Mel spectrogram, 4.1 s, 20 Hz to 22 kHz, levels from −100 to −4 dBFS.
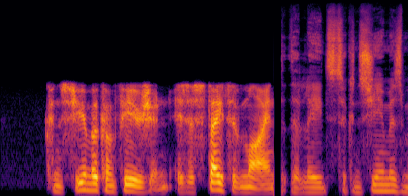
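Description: From the start to 2.81 s the speech is dull and boxy, with nothing above 3.6 kHz, likely an input switched to a poorer device. Unlike a plain low-pass filter, it ends with an 80 ms silence, a level jump of a few decibels and a different faint noise floor.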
